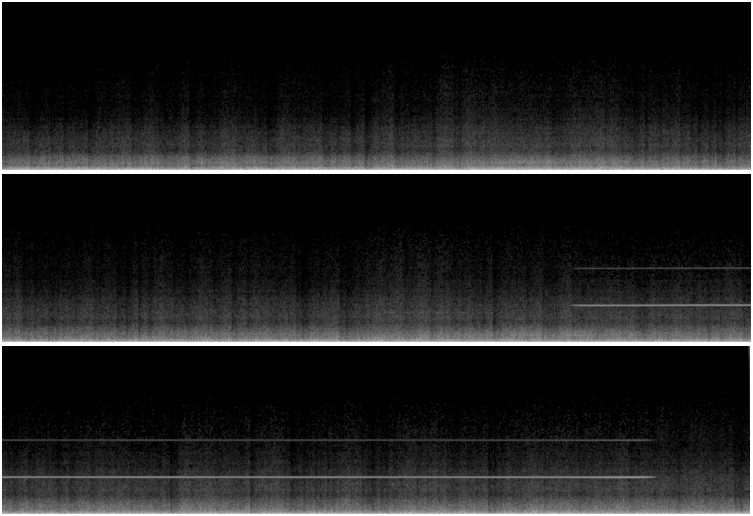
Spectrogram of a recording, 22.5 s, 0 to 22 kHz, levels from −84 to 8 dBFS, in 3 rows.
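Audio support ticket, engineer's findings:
Feedback whistle, 13.15 to 21.56 s: thin steady tone near 4.8 kHz, well below the main sound, swelling and fading slowly in level. Likely a speaker-to-mic loop parked right at the feedback threshold, ringing at one frequency without running away. Check monitor placement and mic gain.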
